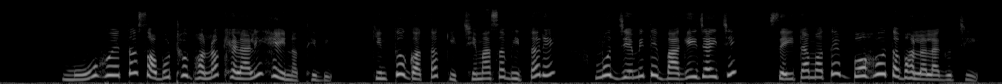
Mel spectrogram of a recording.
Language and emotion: Odia, happy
